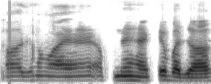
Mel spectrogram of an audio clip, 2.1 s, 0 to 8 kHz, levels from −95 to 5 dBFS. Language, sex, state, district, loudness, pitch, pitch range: Hindi, male, Uttar Pradesh, Jyotiba Phule Nagar, -17 LUFS, 145 Hz, 135-150 Hz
